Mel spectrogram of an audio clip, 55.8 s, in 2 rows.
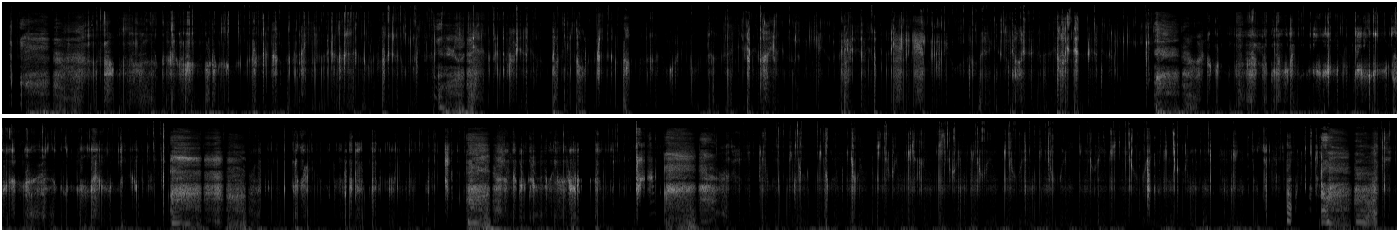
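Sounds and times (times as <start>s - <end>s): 
left ear licking ASMR: 0.2s - 55.8s.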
